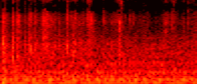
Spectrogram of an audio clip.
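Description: Quiet, rapid papery riffling and patter of tarot cards being shuffled, steady and close, with no talking.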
